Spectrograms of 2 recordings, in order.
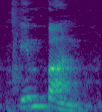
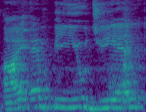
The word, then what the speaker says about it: impugn: distorted okay the last for the day is impugn this is how it is pronounced i MP u GN is pronounced as impugn by the ways basically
